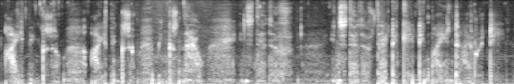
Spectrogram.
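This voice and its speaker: A woman performing an ASMR roleplay as a grandiose, scheming evil scientist, whispering theatrically and repeating her phrases. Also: moderate pace. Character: grandiose evil mad scientist doctor, scheming and self-important.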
